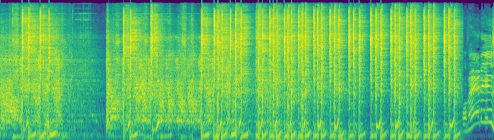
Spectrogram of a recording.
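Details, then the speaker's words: Reassembled air-cooled VW flat-four on a starter stand, first start with no real exhaust: brief crank then loud, sharp, even firing pulses; started without ether and runs cleanly, just loud. "a good sound a little loud with uh no real exhaust maybe we'll put an exhaust on it"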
